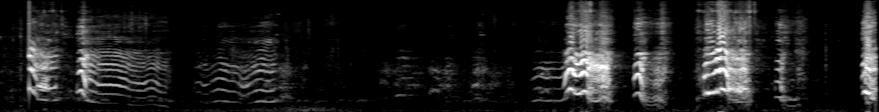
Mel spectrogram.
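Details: Akita Inu dog in re-education with a canine trainer for aggression with biting: a series of high, wavering harmonic whines, then several loud, harsh barks in quick bursts toward the end.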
